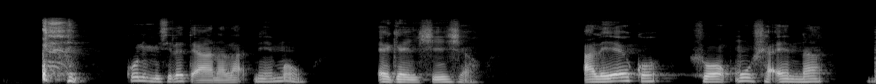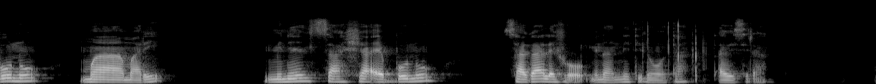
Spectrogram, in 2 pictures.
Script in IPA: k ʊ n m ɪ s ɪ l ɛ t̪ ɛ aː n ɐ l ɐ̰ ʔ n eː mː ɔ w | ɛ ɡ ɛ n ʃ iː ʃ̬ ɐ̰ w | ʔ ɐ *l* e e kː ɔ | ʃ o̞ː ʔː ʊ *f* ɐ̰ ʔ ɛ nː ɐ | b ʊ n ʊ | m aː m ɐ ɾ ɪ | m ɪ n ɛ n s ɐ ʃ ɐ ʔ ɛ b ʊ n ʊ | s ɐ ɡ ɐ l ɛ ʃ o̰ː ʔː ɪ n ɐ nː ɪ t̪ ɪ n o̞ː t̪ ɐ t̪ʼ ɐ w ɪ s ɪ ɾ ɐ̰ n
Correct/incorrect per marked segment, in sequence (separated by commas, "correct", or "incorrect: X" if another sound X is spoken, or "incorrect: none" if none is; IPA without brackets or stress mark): correct, incorrect: ʃ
